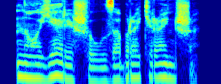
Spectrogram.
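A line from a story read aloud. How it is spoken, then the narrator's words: Sighing young man. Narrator (Russian): вздохнул парень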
